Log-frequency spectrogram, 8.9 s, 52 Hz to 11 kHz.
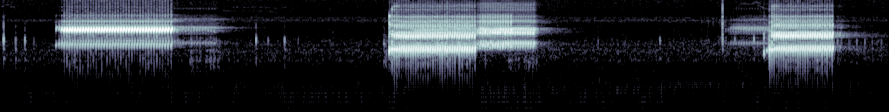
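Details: Cope's gray treefrogs calling in May 2016: three loud, grating trills of one to one and a half seconds each, the middle one overlapped by a second caller, with short silences between.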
